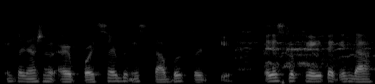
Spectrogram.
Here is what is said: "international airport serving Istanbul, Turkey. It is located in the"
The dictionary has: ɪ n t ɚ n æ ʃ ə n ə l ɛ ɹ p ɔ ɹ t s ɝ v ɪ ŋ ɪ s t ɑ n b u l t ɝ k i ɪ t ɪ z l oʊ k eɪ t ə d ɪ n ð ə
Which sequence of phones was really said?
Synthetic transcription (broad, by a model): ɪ n t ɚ n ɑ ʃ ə n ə l ɛ ɹ p ɔ ɹ t s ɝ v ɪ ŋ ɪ s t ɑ b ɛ l t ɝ k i ɪ t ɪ s l oʊ k eɪ t ə d ɪ n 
